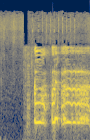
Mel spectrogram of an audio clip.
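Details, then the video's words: Rooster crowing: a lower-pitched, hoarse crow that starts after a brief quiet spell and runs in broken, strained phrases to the end of the recording. "ROOSTER CROWING"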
